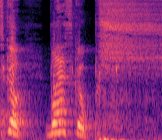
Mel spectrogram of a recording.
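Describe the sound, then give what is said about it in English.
A short voiced sound from a person, then a sharp pop and a steady fizzing hiss as a can of Bush Light beer is cracked open. The hiss continues to the end. “It kind of does that on the when you open the bottle, too. It's more like a psst.”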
